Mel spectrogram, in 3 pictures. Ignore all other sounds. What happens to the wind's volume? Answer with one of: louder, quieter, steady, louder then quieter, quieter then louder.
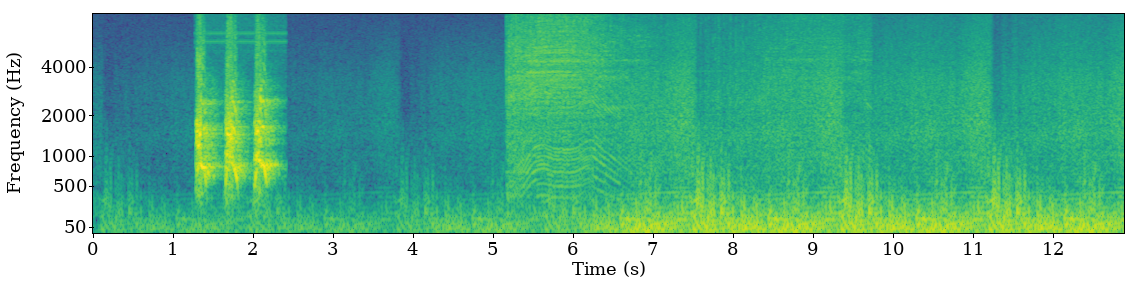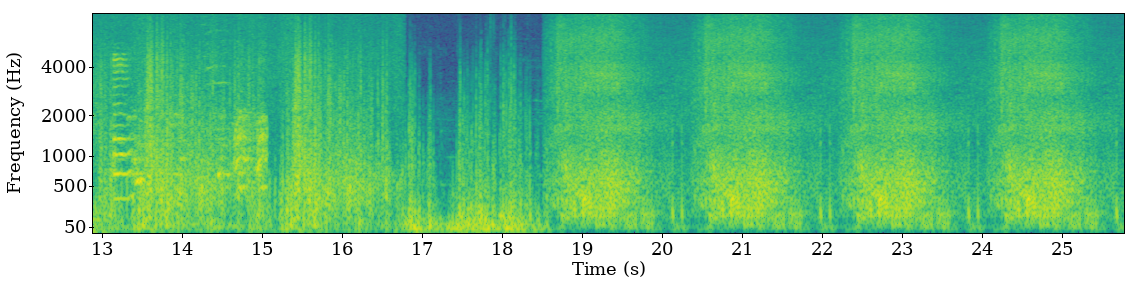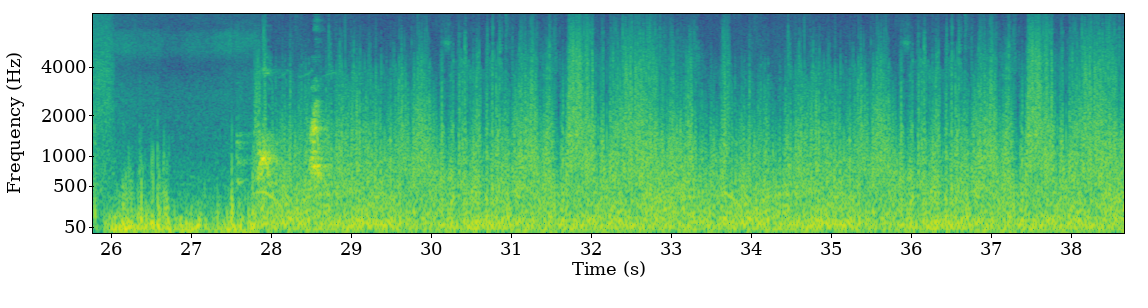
louder.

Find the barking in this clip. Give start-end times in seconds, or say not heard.
1.2-2.4, 13.1-15.1, 27.6-28.8.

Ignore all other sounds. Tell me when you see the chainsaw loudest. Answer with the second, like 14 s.
6 s.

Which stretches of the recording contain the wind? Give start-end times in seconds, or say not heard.
0.0-38.6.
